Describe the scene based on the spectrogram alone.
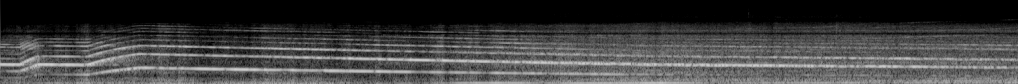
Sirens blare past a building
